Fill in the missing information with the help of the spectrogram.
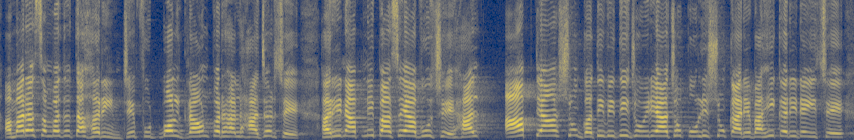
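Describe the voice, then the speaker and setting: A woman anchoring a news broadcast, handing over to reporters with brisk, crisp questions. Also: very high-pitched, sharp tone.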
